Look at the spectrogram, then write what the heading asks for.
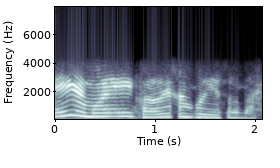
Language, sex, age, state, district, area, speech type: Assamese, female, 30-45, Assam, Udalguri, rural, conversation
